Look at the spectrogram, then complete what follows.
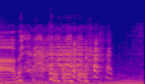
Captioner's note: laughter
